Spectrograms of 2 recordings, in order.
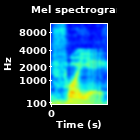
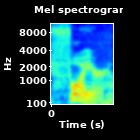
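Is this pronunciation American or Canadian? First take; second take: Canadian; American. First: The word is said in a Canadian accent. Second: The word is said in an American accent. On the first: "in Canada, we say foyer" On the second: "in America, they say foyer"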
